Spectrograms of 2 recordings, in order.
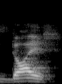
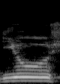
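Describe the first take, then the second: First: The name ends with a 'tch' sound. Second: The name ends with a plain 'sh' sound. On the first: The speaker calls it right. "By the way, it's Deutsch" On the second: The speaker calls it wrong. "you start reading it douche, even if you are able to put T silent"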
